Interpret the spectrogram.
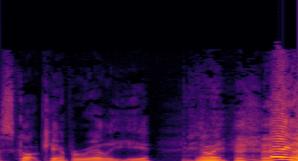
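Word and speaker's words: Camporeale: Because I remember once he was on The Footy Show, and they asked him, how's it pronounced? And he said, it's Campo Reale.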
